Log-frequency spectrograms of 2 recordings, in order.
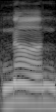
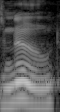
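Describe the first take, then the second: First: The name is read the way English spelling suggests. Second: The name is said with its Hebrew pronunciation. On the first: The speaker calls it wrong. "I know that looks like Nun" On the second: The speaker calls it right. "the Hebrew pronunciation is Nun"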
